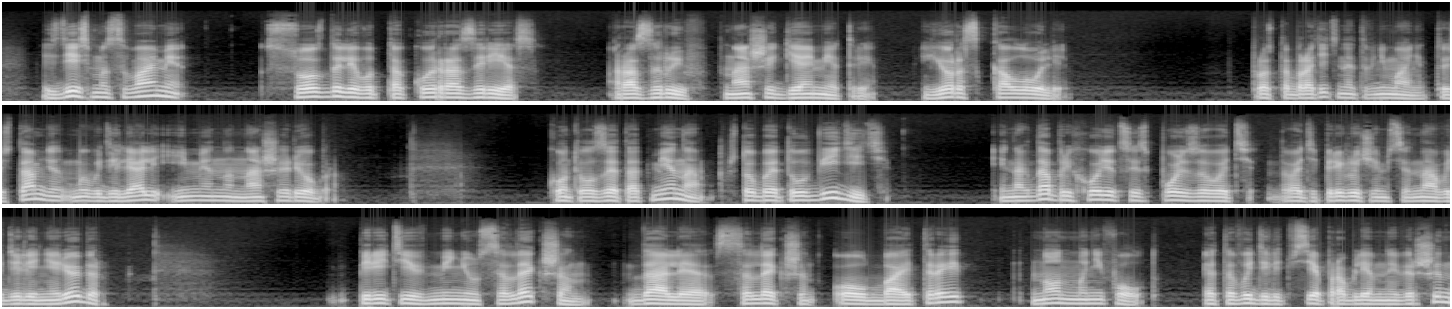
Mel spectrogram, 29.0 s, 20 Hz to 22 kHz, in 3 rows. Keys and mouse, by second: 0.6 middle click, 14.1 ctrl+z, 15.0 middle click, 19.3 click, 22.8-28.9 drag.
